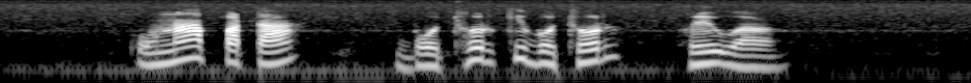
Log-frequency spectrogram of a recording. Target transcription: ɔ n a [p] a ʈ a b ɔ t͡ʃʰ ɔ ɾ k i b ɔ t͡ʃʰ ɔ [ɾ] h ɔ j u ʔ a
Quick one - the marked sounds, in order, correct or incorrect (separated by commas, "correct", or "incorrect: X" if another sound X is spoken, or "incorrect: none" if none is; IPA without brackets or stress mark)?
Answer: correct, correct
